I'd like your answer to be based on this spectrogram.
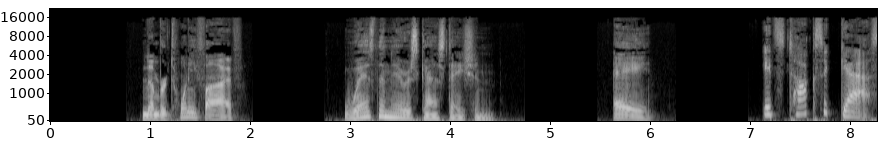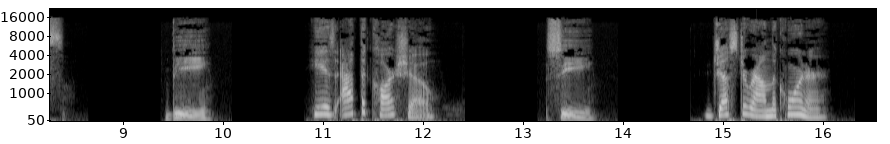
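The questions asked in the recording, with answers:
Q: Where's the nearest gas station?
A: C: Just around the corner.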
